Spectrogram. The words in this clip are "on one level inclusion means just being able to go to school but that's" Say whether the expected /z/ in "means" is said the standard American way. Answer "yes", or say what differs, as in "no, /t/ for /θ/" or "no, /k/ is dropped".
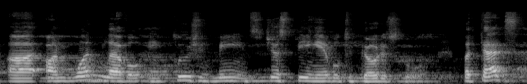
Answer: yes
